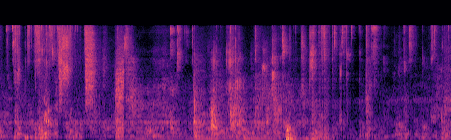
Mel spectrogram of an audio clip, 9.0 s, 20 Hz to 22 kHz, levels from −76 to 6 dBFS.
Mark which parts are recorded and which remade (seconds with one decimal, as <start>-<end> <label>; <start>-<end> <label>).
0.0-2.7 recorded; 2.7-3.4 remade; 3.4-5.8 recorded; 5.8-7.3 remade; 7.3-9.0 recorded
